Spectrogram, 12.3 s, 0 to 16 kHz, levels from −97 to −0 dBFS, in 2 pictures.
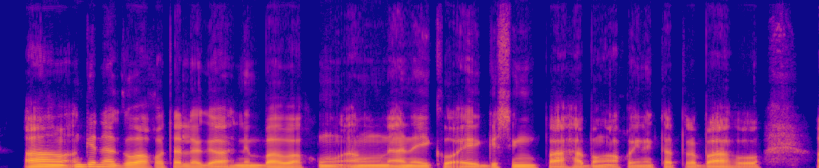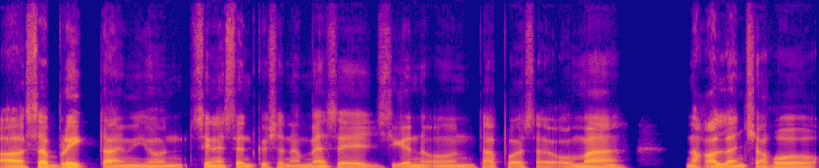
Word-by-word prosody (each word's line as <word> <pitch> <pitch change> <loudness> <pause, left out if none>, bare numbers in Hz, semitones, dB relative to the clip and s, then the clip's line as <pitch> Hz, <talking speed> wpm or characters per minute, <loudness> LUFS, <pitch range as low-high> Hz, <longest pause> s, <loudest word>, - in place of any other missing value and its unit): Ah, 160 -1 +3
ang 170 - 0
ginagawa 160 -7 +1
ko 125 +1 -6
talaga, 100 -5 -1
halimbawa 100 0 -1
kung 90 -3 -5
ang 95 +1 -2
nanay 95 0 -1
ko - - -5
ay 90 0 -2
gising 105 +1 -2
pa 85 0 0
habang 90 0 -5
ako'y 90 +2 -6
nagtatrabaho. 90 -1 -3 0.5
Ah, 105 +1 +7
sa 110 +2 +5
break 130 +5 +5
time 95 +2 +2
'yon, 95 0 -1
sine-send 100 -1 +1
ko 100 - -4
siya 95 0 -4
ng 100 +3 -3
message, 120 -5 0
ganoon. 105 -1 -1
Tapos, 90 +1 -2
ah, 80 -2 -3
"O, 100 - -3
Ma, 125 -4 +4 0.5
naka 100 0 +2
lunch 100 +4 +2
ako, 120 -4 +1
100 Hz, 165 wpm, -25 LUFS, 95-115 Hz, 0.5 s, Ah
